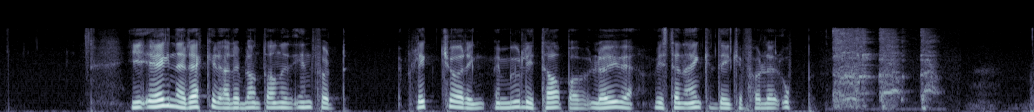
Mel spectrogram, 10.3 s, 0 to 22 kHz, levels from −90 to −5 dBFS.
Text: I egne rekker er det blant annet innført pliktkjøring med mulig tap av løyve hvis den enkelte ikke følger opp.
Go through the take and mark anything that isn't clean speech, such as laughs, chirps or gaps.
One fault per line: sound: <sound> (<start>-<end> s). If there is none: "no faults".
sound: cough (8.3-9.5 s)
